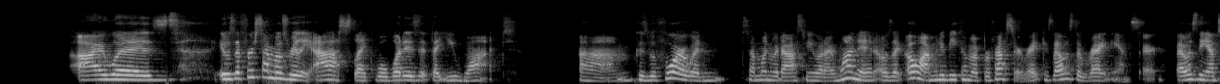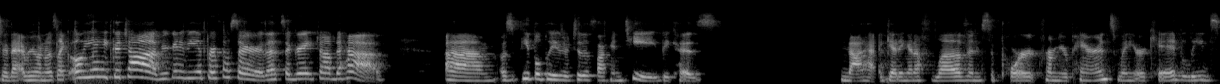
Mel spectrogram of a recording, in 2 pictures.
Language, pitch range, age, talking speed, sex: English, 180-235 Hz, 20-39, 235 wpm, female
